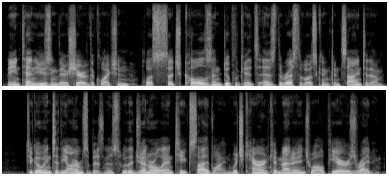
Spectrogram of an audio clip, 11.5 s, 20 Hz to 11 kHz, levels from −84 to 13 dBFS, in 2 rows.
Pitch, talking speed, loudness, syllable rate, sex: 115 Hz, 210 wpm, -17 LUFS, 6.0 syllables/s, male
